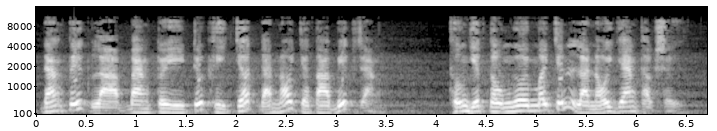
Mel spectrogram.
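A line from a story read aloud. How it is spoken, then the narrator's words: Laughing loudly. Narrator (Vietnamese): Nam Cung Lượng cười lớn một tràng rồi nói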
